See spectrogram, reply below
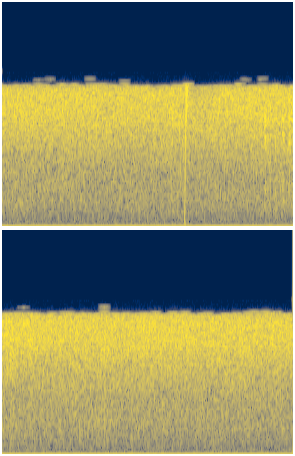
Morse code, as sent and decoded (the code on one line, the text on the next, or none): none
